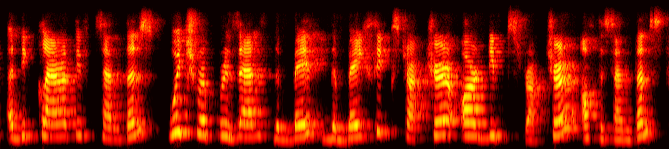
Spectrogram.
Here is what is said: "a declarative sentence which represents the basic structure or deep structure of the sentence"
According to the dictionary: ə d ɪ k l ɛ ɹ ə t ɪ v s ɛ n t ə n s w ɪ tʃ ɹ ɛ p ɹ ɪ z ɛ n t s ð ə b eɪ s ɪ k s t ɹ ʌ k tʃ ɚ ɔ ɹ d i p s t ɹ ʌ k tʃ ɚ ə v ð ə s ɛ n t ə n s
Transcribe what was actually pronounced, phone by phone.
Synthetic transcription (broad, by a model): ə d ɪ k l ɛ ɹ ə t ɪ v s ɛ n t ə n s w ɪ tʃ ɹ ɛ p ɹ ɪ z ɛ n t s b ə b eɪ s ɪ k s t ɹ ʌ k tʃ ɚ ɔ ɹ d i p s t ɹ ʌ k tʃ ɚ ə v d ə s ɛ n t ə n s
